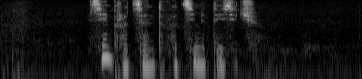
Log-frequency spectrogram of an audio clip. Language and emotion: Russian, sad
